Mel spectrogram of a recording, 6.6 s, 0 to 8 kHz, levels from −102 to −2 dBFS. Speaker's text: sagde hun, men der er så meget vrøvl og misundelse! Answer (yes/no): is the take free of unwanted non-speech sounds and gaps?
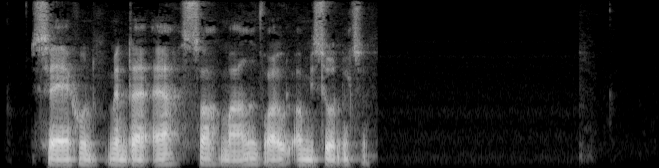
yes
